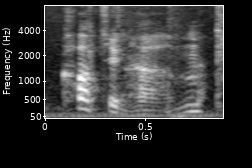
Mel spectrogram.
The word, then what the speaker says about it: Cottingham: I'll spell that, because I'm sure there's different ways to pronounce his name. It sounds English or British. – Mm-hmm. – It's C-O-T-T-I-N-G-H-A-M. Cottingham.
